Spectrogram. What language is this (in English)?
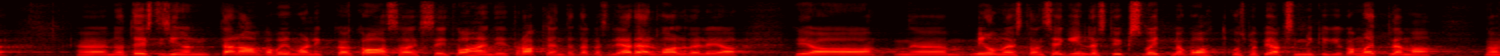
Estonian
